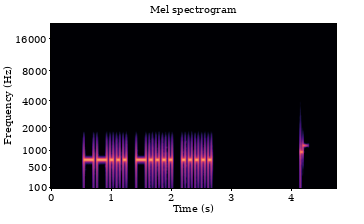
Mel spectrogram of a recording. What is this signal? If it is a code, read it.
Morse code, heard as a keyed tone, about 22 wpm, 700 Hz. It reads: 765
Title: Numbers - 3-Digit 22wpm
